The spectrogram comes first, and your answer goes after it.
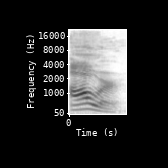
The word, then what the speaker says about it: hour: H มีแต่ว่า O H ไม่มีเสียงเป็น O like 1 hour อันนี้ hour 1 ชั่วโมงสะกดดังเลย H O U R but when we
